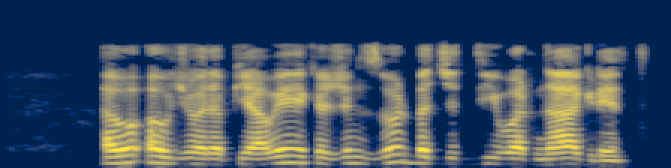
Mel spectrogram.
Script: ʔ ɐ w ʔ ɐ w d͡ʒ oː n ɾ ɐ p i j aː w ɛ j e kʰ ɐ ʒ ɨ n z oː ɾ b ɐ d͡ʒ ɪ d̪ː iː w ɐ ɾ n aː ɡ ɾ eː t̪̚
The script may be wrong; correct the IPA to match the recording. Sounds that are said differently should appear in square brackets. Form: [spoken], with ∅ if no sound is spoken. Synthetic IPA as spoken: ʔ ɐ w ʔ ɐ w d͡ʒ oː [∅] ɾ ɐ p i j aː w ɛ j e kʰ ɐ ʒ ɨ n z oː ɾ b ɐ d͡ʒ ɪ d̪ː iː w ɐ ɾ n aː ɡ ɾ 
